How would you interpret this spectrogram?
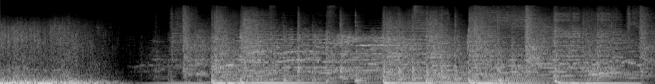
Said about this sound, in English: do another explosion right here.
